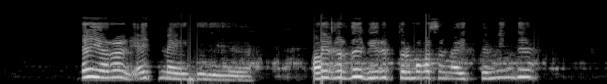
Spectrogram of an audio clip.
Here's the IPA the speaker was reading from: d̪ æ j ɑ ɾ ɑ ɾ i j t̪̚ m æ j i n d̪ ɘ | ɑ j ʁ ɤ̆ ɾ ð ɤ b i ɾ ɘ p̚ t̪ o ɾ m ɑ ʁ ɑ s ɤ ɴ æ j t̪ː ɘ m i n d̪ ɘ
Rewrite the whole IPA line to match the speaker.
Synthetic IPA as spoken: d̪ æ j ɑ ɾ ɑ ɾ æ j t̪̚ m æ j i n d̪ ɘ | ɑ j ʁ ɤ̆ ɾ ð ɤ b i ɾ ɘ p̚ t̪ o ɾ m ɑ ʁ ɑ s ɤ ɴ æ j t̪ː ɘ m i n d̪ ɘ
